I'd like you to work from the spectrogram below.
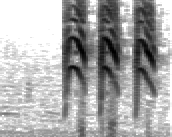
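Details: Indian parrot in a playful mood: a quick series of three strident, harsh screeches, each sliding downward in pitch, delivered at an even pace in a quiet setting.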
